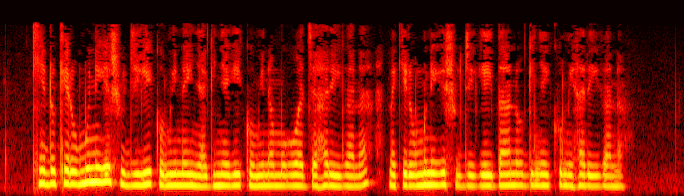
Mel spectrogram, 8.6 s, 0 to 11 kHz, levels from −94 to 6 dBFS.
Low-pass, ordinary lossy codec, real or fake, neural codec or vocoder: 7.2 kHz; MP3, 32 kbps; fake; codec, 16 kHz, 6 kbps, DAC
